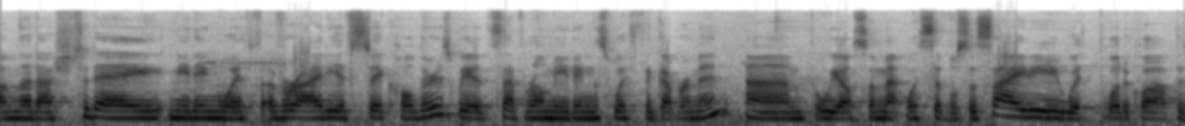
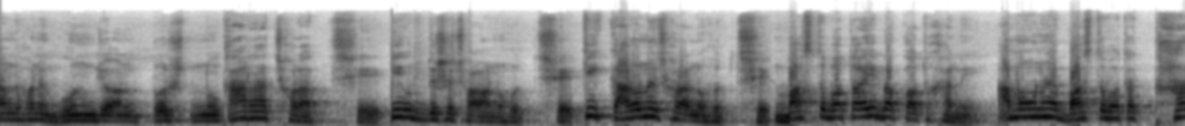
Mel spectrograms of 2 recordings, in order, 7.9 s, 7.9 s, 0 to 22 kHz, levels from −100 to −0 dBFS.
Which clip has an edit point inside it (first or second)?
second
